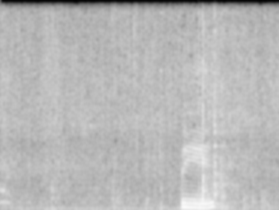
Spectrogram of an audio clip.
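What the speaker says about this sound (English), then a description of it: "asparagus and the garlic and the oil is getting really nice and blistered" Asparagus, garlic and oil sizzle in a pan for springtime asparagus pasta, a steady soft frying hiss under a brief tonal clatter partway through.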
